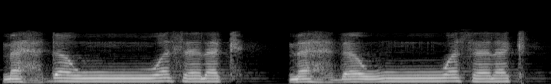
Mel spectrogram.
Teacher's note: التنوين وبعده حرف الواو إدغام بغنة، يسقط التنوين من اللفظ ولذلك لون بالرمادي، وتغن الواو التي بعده بمقدار حركتين لذلك لونت باللون الأخضر.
